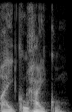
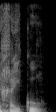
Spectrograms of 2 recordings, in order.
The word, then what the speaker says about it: haiku: O haiku. Haiku. Yo creo que es haiku porque de hecho a veces se escribe con J.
